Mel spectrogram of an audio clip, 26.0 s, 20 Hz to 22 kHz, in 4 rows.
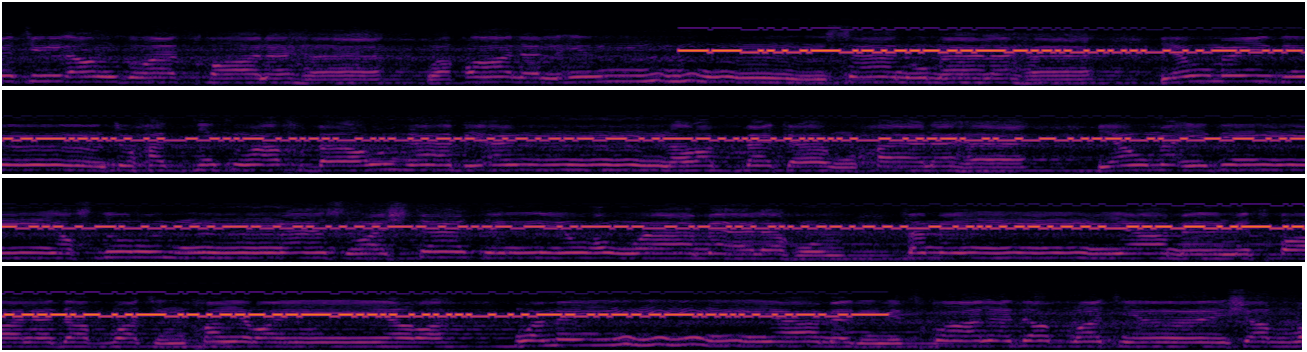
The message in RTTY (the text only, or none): HL0CJ DE VA2FS TNX FER CALL. UR RST 339 339. NAME IVAN IVAN. QTH SPLIT SPLIT. HW? HL0CJ DE VA2FS KN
